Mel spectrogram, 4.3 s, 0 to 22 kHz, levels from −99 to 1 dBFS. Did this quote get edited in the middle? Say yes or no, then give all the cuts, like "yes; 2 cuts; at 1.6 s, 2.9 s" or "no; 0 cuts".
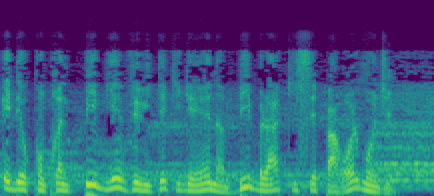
no; 0 cuts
